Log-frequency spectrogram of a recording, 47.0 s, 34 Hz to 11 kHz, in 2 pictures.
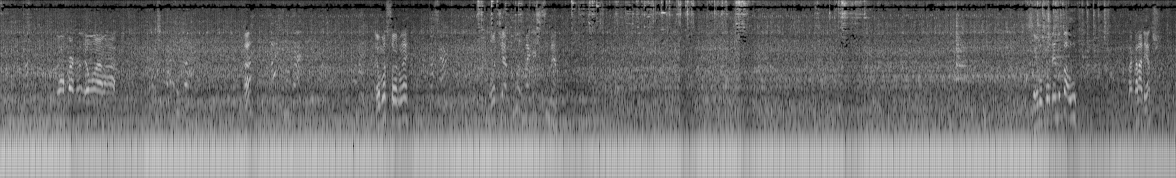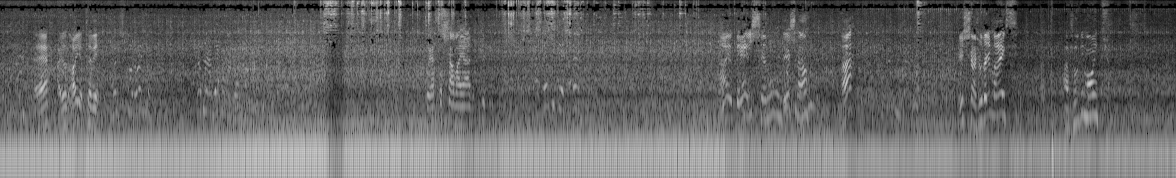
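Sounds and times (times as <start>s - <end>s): truck diesel engine idling: 0.0s - 47.0s.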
